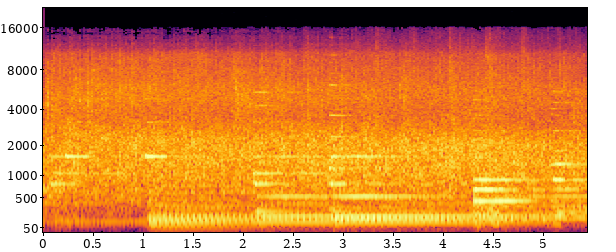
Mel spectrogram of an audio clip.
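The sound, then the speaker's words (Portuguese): A church audience applauds at the close of an evening service after a prayer, in a steady, dense wash of clapping, while sustained keyboard chords enter after a second and shift pitch several times beneath it. No one speaks. “Vamos dar um aplauso.”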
